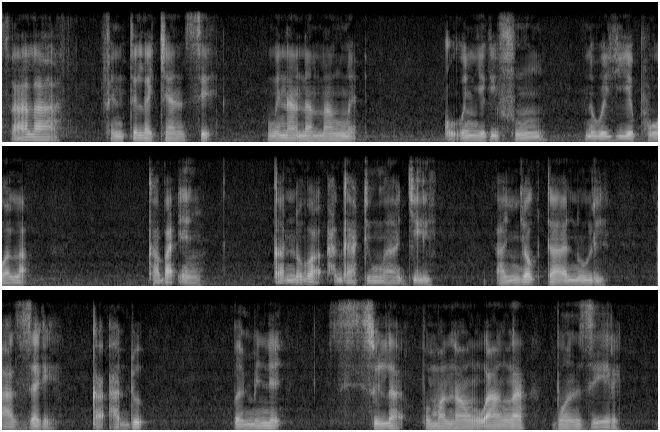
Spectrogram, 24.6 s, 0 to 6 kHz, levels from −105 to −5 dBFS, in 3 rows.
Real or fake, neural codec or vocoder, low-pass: fake; codec, 16 kHz, 4 kbps, FunCodec, trained on Chinese and English, 50 frames a second; 5.4 kHz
